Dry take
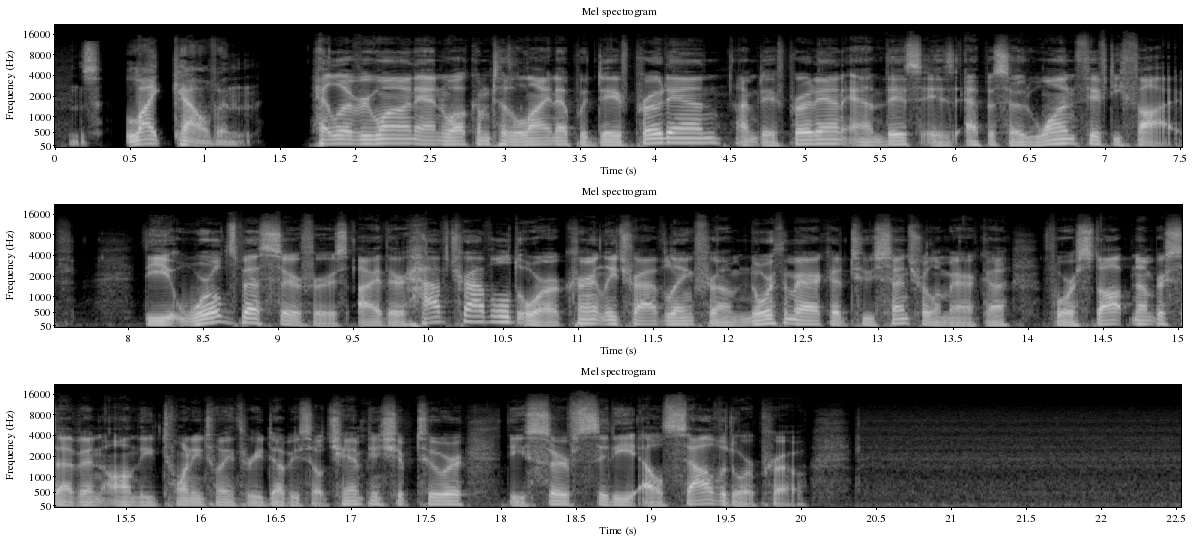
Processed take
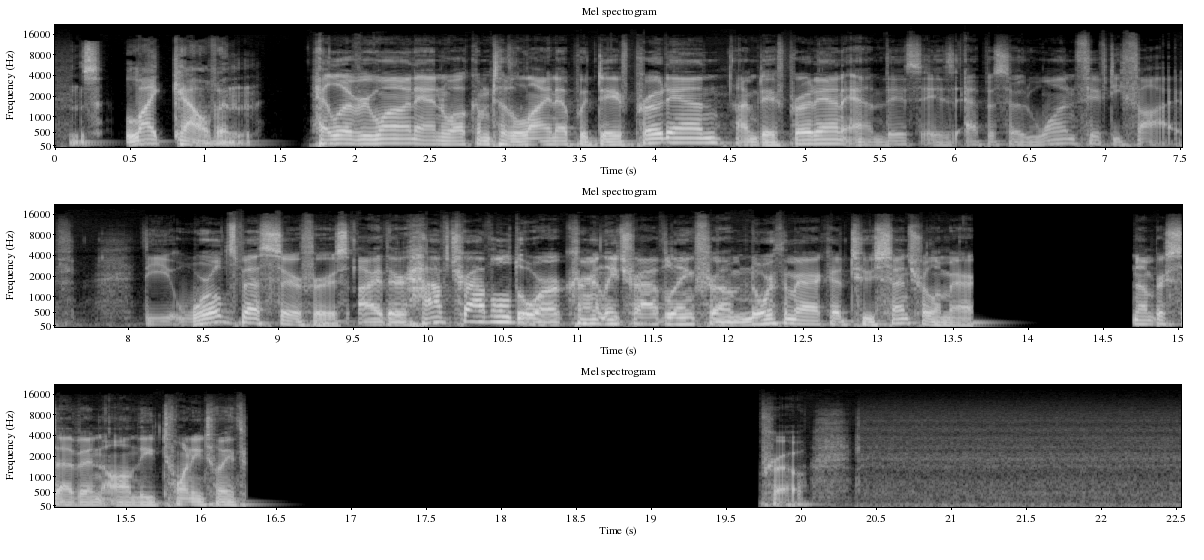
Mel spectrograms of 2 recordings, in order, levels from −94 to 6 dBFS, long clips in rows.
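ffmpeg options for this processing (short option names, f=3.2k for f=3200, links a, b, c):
-filter_complex "[0:a]asettb=1/sr,asplit=3[a][b][c];[a]atrim=end=5.374[d];[b]atrim=start=5.37:end=8.44,asetpts=PTS-STARTPTS,afade=t=in:d=0.004:c=qsin,afade=t=out:st=3.066:d=0.004:c=qsin,acompressor=threshold=-34dB:ratio=6:attack=3.2:release=140:knee=1:detection=peak[e];[c]atrim=start=8.436[f];[d][e]acrossfade=d=0.004:c1=hsin:c2=qsin[g];[g][f]acrossfade=d=0.004:c1=qsin:c2=hsin,asettb=1/sr,asplit=3[h][i][j];[h]atrim=end=9.414[k];[i]atrim=start=9.41:end=12.33,asetpts=PTS-STARTPTS,afade=t=in:d=0.004:c=qsin,afade=t=out:st=2.916:d=0.004:c=qsin,aecho=1:1:6.7:0.9,atrim=end_sample=128772[l];[j]atrim=start=12.326[m];[k][l]acrossfade=d=0.004:c1=hsin:c2=qsin[n];[n][m]acrossfade=d=0.004:c1=qsin:c2=hsin,asplit=5[o][p][q][r][s];[o]atrim=end=13.63,asetpts=PTS-STARTPTS,afade=t=out:st=13.626:d=0.004:c=hsin[t];[p]atrim=start=13.63:end=14.7,asetpts=PTS-STARTPTS,volume=0[u];[q]atrim=start=14.7:end=16.3,asetpts=PTS-STARTPTS,afade=t=in:d=0.004:c=hsin,afade=t=out:st=1.596:d=0.004:c=hsin[v];[r]atrim=start=16.3:end=19.72,asetpts=PTS-STARTPTS,volume=0[w];[s]atrim=start=19.72,asetpts=PTS-STARTPTS,afade=t=in:d=0.004:c=hsin[x];[t][u][v][w][x]concat=n=5:v=0:a=1,acompressor=threshold=-22dB:ratio=2,bandreject=f=50:t=h:w=6,bandreject=f=100:t=h:w=6,bandreject=f=150:t=h:w=6,bandreject=f=200:t=h:w=6,alimiter=level_in=15dB:limit=-1dB:release=50:level=0:latency=1,volume=-1dB"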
